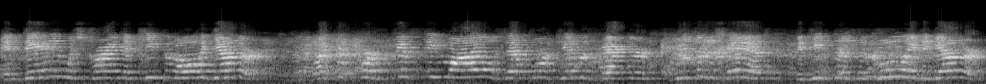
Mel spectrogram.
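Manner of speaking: high, loud delivery, laughing throughout.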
